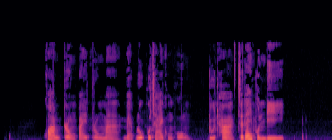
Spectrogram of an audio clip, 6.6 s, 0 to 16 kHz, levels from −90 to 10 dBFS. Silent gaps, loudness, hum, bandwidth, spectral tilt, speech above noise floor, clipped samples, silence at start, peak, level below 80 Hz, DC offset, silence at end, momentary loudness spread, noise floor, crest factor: none; -29 LUFS; none; 11.5 kHz; -4.5 dB/octave; 44 dB; under 0.1%; 0.9 s; -10 dBFS; -76 dBFS; under 0.1%; 1 s; 12 LU; -73 dBFS; 20 dB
